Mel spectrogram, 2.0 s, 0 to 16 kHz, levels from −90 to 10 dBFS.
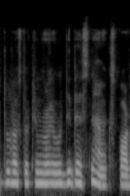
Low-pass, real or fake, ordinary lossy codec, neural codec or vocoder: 9.9 kHz; fake; Opus, 24 kbps; autoencoder, 22.05 kHz, a latent of 192 numbers a frame, VITS, trained on one speaker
